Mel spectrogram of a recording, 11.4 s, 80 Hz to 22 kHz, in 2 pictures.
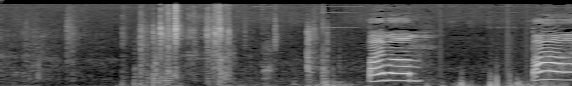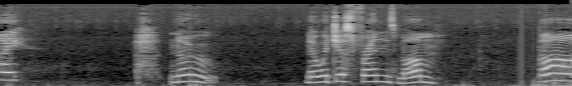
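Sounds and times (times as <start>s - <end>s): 
window clicking and rattling as it is pushed open: 1.2s - 2.5s
speech: 3.7s - 4.4s, 5.3s - 6.0s, 7.4s - 8.0s, 8.8s - 10.2s, 11.1s - 11.4s.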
